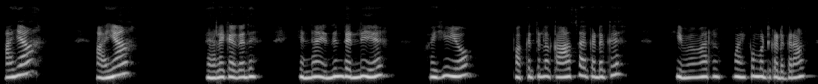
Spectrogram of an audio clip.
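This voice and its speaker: A woman's voice: very high-pitched, fairly even intonation, normal speed, pauses often, no echo. A woman voicing an anxious young carer. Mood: worried. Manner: urgent and pleading. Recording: dull, dry home recording.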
